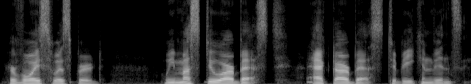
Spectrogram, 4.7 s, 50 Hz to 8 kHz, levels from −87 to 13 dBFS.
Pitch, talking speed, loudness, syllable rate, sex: 120 Hz, 180 wpm, -20 LUFS, 5.0 syllables/s, male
